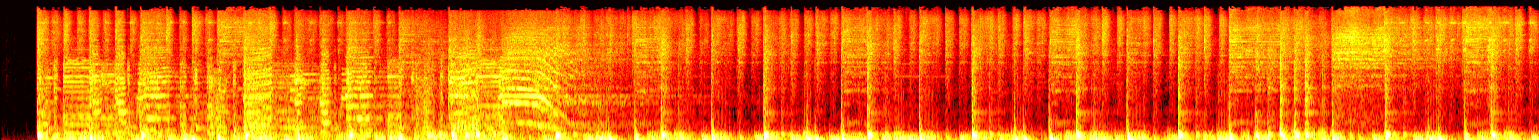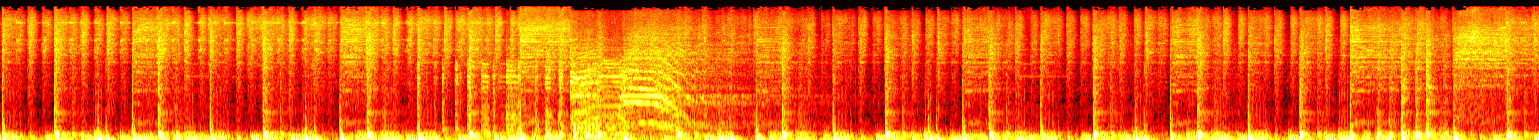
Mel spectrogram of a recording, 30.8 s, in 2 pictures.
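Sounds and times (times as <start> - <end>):
bonus beats: 0.4 - 30.7.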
